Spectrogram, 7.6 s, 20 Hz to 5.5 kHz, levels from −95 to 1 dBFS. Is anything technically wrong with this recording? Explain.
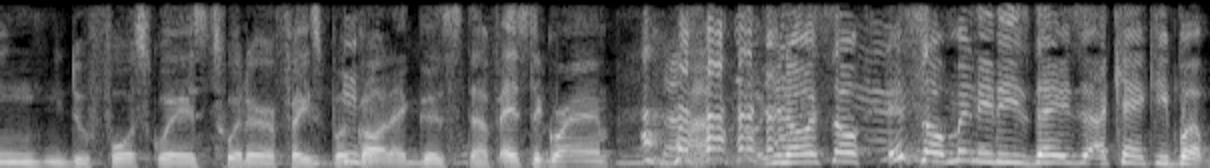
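No, nothing here sounds technically wrong, and there's no audible problem worth flagging.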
